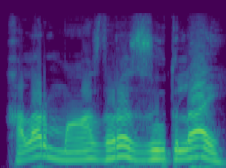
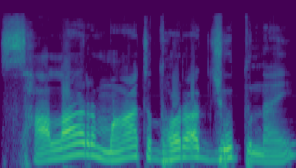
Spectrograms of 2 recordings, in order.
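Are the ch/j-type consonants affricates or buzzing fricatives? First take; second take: fricative; affricate. First: The consonants are buzzing z-like fricatives. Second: The consonants are plain affricates.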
